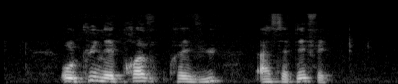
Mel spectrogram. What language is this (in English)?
French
